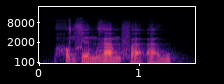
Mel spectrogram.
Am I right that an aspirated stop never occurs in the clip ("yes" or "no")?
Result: yes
